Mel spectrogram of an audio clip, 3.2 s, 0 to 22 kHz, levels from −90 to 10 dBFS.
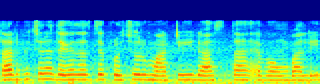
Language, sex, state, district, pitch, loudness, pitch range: Bengali, female, Assam, Hailakandi, 225 Hz, -15 LUFS, 210-230 Hz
